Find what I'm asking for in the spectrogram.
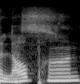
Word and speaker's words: Laupan: Habe ich den Namen richtig ausgesprochen? Das ist immer meine erste Frage. – Laupan. Das, das war korrekt, ja.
